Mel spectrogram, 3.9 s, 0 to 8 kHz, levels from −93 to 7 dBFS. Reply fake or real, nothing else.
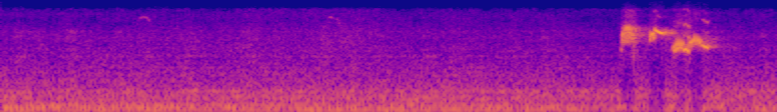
real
